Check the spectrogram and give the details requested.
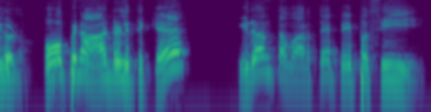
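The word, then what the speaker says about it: papacy: ಪೋಪಿನ ಆಡಳಿತಕ್ಕೆ ಇರಂತ ವಾರ್ತೆ ಪೇಪಸಿ ಅಂತ ಆಕ್ಚುಲಿ ಪೋಪಸಿ ಅಂತ ಬರ್ತದೆ ಅದನ್ನ ಉಚ್ಚಾರಣೆ ಮಾಡಕ್ಕೆ ಪೇಪಸಿ ಅಂತ ಹೇಳಿದ್ರೆ ಇದನ್ನ ನಾನೇನು ಹೆಸರಿಡಕ್ ಹೋಗಿಲ್ಲ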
